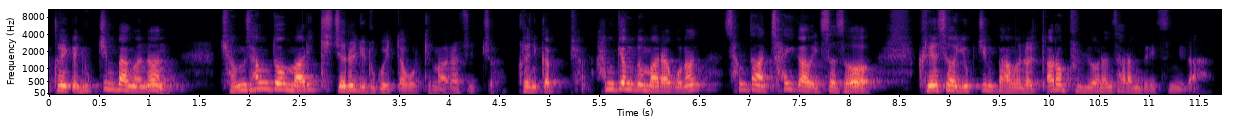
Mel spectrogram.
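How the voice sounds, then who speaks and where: A middle-aged male professor from Korea's Jeolla region delivers a recorded lecture in a fairly high voice with a darkish tone. His intonation rises and falls freely as he explains things step by step and poses questions to his audience.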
